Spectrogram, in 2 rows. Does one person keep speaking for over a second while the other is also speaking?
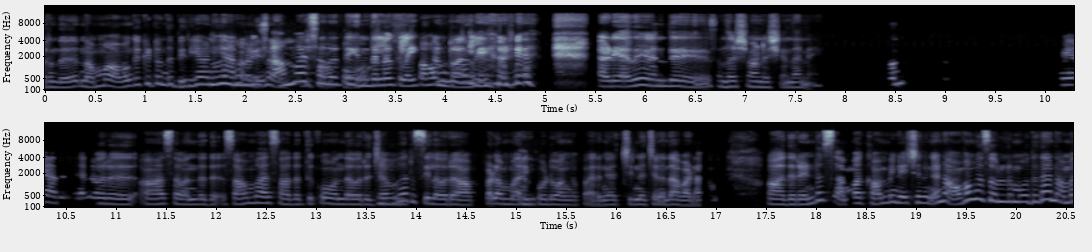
Yes, from 1.6 s

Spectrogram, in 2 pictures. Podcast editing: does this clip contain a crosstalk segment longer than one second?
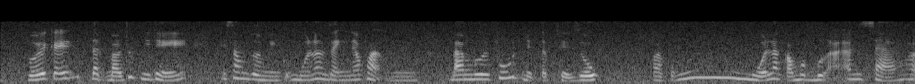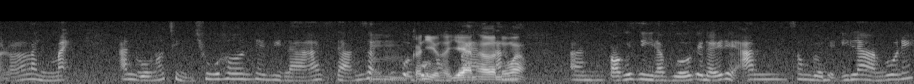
Yes, from 12.8 s

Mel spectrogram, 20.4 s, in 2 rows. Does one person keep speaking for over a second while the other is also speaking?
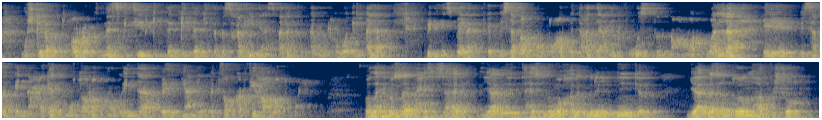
No

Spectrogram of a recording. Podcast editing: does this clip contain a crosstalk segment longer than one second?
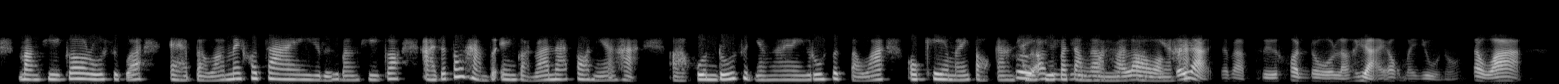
Yes, from 10.2 s

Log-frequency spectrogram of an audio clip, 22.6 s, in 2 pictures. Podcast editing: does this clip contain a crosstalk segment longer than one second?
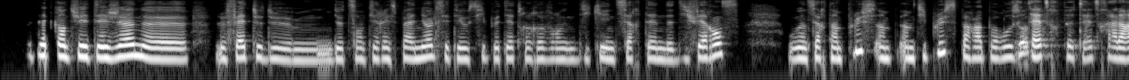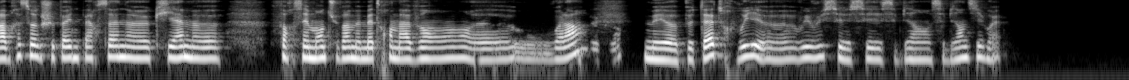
No

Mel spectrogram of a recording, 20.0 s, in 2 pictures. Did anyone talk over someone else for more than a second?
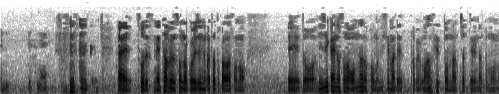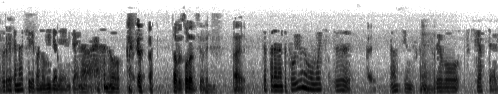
No

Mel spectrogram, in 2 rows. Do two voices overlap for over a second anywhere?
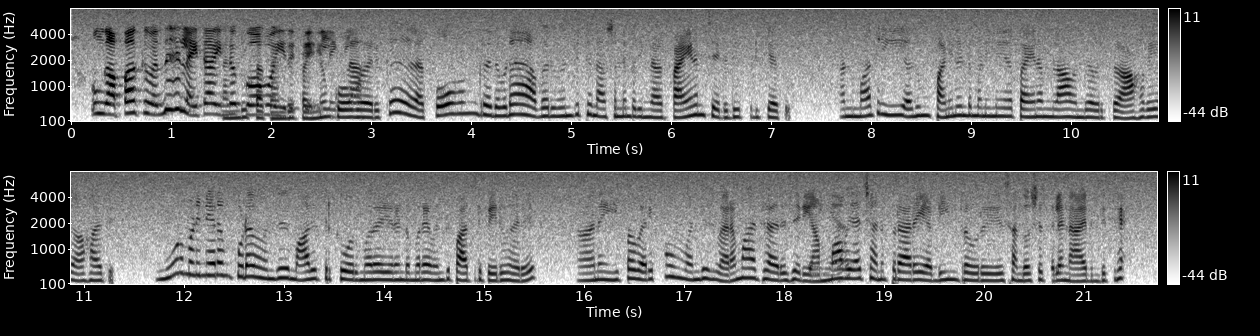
Yes, from 1.5 s

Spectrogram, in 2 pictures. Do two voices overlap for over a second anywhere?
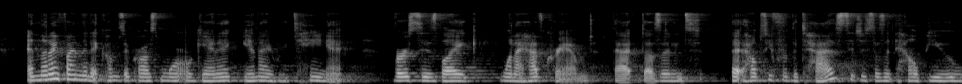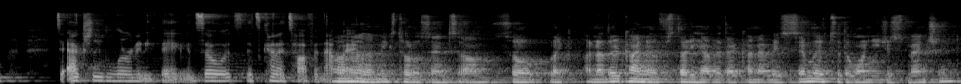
No

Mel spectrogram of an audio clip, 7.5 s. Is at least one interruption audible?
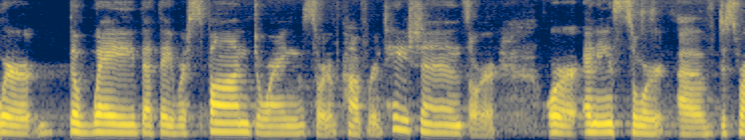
No

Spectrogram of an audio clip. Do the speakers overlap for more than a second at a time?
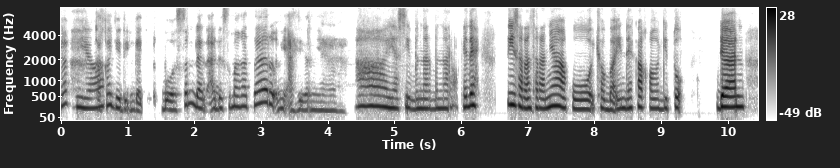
No

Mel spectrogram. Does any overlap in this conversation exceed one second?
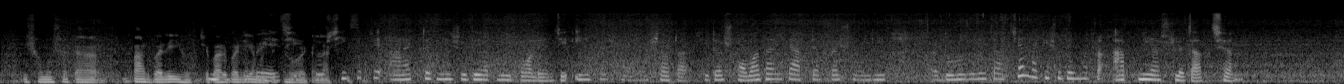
Yes, from 2.2 s

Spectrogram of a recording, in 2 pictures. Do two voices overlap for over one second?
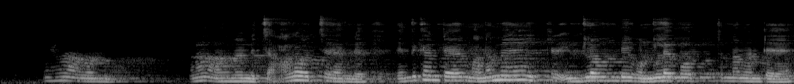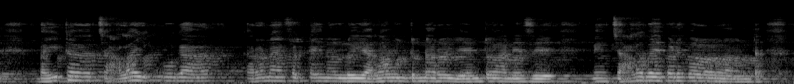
No

